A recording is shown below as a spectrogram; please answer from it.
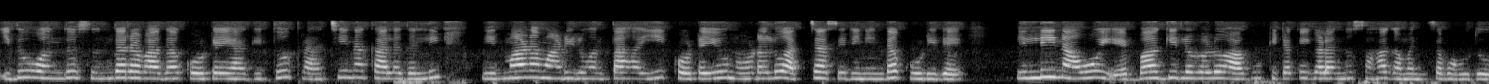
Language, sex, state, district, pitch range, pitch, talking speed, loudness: Kannada, female, Karnataka, Bellary, 260-300 Hz, 275 Hz, 85 wpm, -17 LUFS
